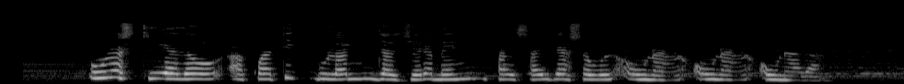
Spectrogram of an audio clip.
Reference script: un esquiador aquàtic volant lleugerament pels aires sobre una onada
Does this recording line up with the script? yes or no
no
